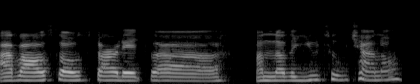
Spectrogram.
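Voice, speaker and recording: A woman talks at a fairly slow pace, the sound dry with no echo and the background quiet. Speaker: vlogger. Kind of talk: casual vlog chat. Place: home room. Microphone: webcam.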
